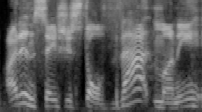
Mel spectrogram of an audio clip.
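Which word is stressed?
that. The word "that" is stressed. Different money was stolen. "It wasn't that money, it was a different bucket of money she stole"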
